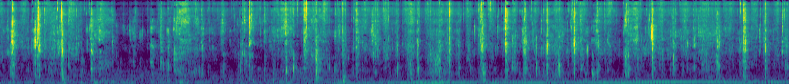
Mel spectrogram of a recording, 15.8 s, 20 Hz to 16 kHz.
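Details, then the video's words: Oli the pit bull tearing into raw fish and steak, recorded August 4, 2023. Sharp crunches and bites arrive in scattered bursts, with a soft low hum underneath and quieter gaps between the bites. "Oli The Pit Bull eats🥩🐟🌱RAW FISH&STEAK [ASMR] MUKBANG 犬が生の肉を食べる [咀嚼音]"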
